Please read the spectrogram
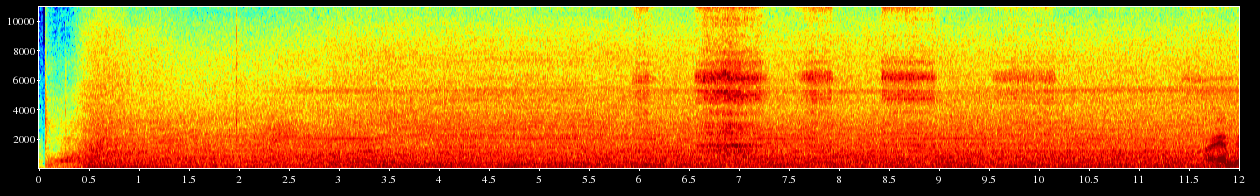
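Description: A Hybco relief grinder's spindle and shop dust collector running steadily while the wheel is dressed at 45 degrees with a diamond dresser. A few brief, higher-pitched hissing bursts about halfway through mark the diamond touching the spinning wheel.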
